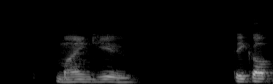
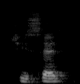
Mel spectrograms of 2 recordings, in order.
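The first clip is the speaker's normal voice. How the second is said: ordinary delivery, nothing marked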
